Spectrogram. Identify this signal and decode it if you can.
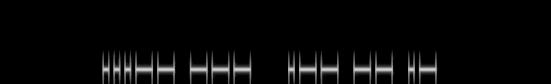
Morse code, heard as a keyed tone, about 22 wpm, 700 Hz. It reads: 3O WMA
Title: Winter Field Day Exchanges Encore 22wpm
